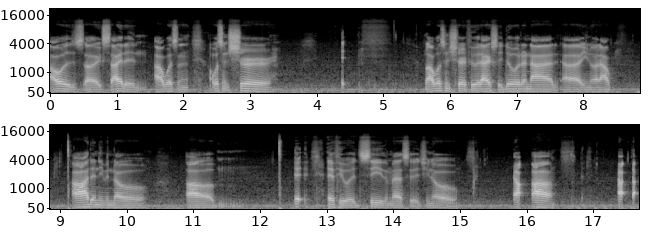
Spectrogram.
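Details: High school student who stutters, calling it a speech impediment, with audible repetitions ('I wasn't sure I wasn't'); stuttering.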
